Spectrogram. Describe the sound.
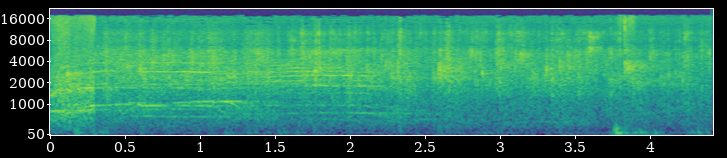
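Audience applause welcoming a speaker at a gathering, a steady patter of many hands clapping that continues throughout at moderate loudness, with some crowd noise mixed in.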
